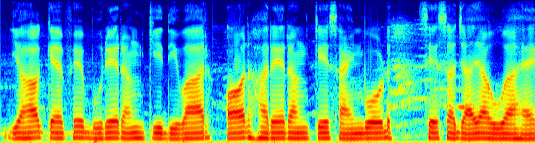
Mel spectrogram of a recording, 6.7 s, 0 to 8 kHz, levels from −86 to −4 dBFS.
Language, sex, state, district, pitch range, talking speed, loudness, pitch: Hindi, male, Gujarat, Valsad, 105-115 Hz, 145 wpm, -13 LUFS, 110 Hz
